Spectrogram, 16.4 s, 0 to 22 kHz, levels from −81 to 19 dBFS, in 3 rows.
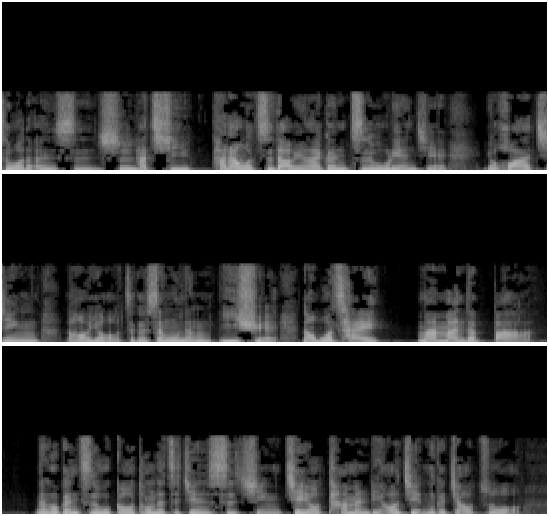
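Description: From start to finish the speech sounds watery and swirly, with chirpy s sounds, likely MP3 compression starved of bits, which fits roughly 40 kbps.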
